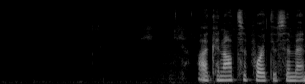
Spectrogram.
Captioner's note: speaking French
